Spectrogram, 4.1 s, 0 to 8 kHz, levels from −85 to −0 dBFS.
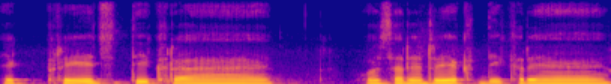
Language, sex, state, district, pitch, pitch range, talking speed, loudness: Hindi, male, Jharkhand, Garhwa, 150 Hz, 145-150 Hz, 145 wpm, -16 LUFS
